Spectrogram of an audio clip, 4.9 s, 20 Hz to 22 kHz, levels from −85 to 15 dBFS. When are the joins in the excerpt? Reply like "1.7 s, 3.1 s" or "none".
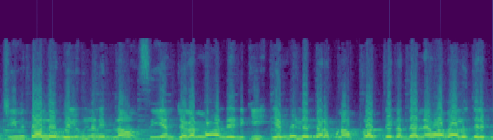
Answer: none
